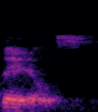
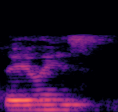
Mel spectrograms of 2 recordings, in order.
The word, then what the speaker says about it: Thales: When you were reading it without hearing anybody say it, you might have thought Thales. But yeah, Thales.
